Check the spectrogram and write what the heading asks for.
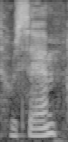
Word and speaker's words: Houssem: Yes, Houssem.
